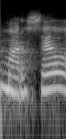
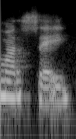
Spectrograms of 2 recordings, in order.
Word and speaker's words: Marseille: Bacanya Marcel atau Marseille? Marseille, Madam. Kenapa dibaca Marseille bukan Marcel? Tadi itu hampir semuanya ngomongnya Marcel. Karena ada double L, Madam. Hah? Double L. Ada I, kemudian double L.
